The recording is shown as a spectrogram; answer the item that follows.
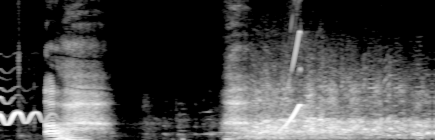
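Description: A wavering comedy sound effect ends just after the start and a voice cries out, falling in pitch. After about a second of near silence, audience laughter comes in, with one quick rising whistle.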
